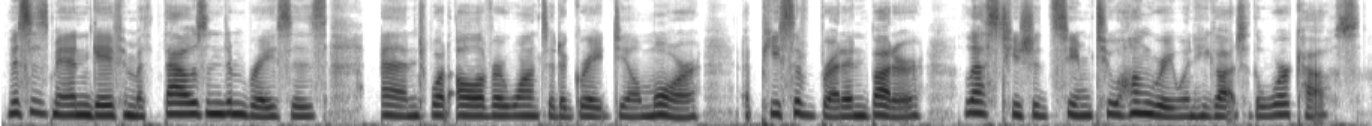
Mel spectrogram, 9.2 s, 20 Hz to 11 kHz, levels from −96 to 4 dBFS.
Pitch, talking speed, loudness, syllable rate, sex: 225 Hz, 215 wpm, -17 LUFS, 5.5 syllables/s, female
